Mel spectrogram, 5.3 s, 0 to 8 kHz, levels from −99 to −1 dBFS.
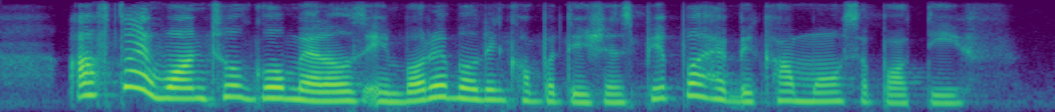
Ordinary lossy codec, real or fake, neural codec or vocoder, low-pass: Opus, 24 kbps; real; none; 7.2 kHz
